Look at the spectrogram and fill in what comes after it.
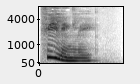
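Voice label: "feelingly", British English, dictionary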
